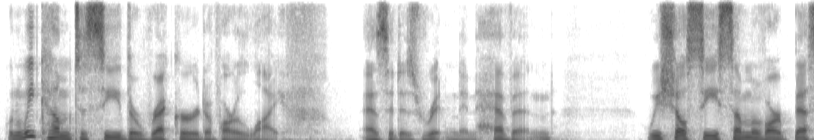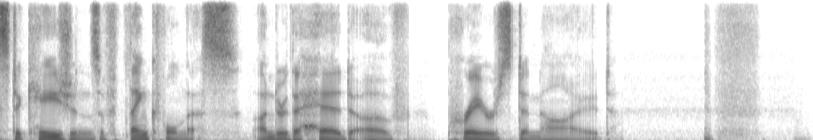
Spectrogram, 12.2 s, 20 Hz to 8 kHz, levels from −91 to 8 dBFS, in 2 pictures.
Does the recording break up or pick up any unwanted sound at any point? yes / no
yes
